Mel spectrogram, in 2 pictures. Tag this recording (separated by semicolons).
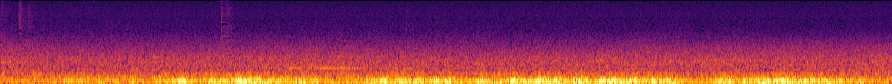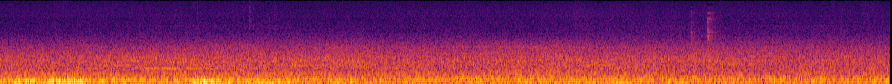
atmosphere; patio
